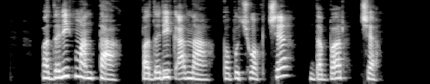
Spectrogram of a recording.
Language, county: Lithuanian, Klaipėda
